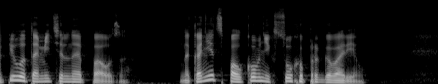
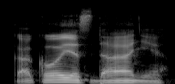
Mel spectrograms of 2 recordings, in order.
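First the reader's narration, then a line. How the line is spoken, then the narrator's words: Tired question. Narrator (Russian): устало спросил полковник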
